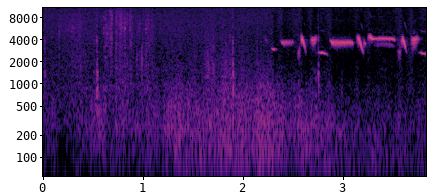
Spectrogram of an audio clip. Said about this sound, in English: Sage Sparrow number 3.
